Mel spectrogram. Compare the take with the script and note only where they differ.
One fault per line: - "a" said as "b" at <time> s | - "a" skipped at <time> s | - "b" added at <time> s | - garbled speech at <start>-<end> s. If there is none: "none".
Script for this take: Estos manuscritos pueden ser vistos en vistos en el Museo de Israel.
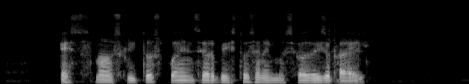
- "vistos en" skipped at 2.6 s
